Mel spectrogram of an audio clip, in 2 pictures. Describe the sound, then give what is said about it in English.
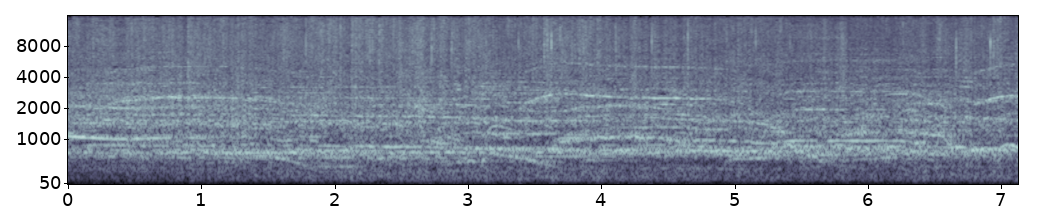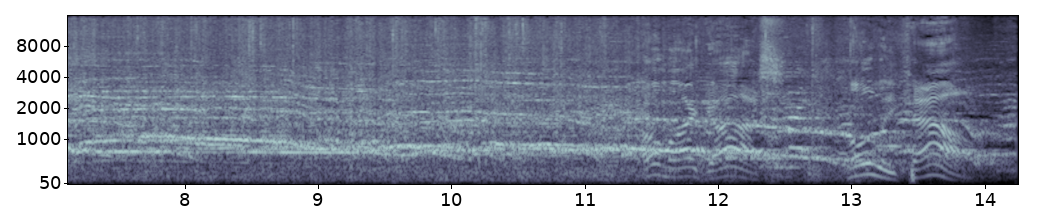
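Live studio audience of UConn football fans cheering on the University of Connecticut campus: a loud, continuous roar of shouting and whooping that holds steady throughout and eases slightly at the very end. “That is some energy. That is some high energy here at UConn. Oh, my gosh. The football Huskies, fantastic audience, thank you guys so much.”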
